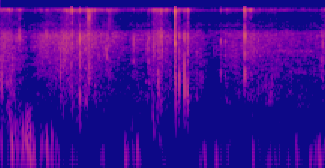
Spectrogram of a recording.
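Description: Footsteps walking over a bare forest floor of earth and fallen conifer needles, an irregular series of soft low thumps.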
